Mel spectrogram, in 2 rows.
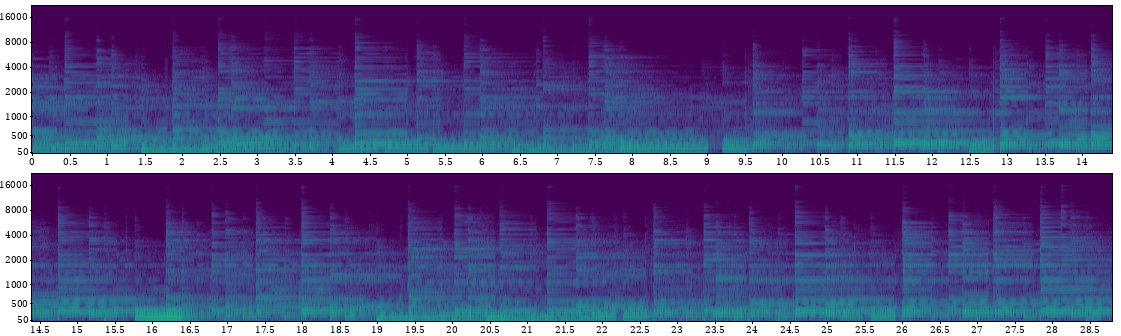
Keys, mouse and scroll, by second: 0.6 ctrl+KP_Add, 0.7 middle click, 1.3 ctrl+KP_1, 1.4 middle click, 2.0 middle click, 2.5 middle click, 3.1 click, 3.4 ., 4.4 middle click, 4.8 ctrl+s, 5.2 ctrl+Tab, 5.5 right click, 6.4 s, 6.6 Escape, 7.0 right click, 7.5 ctrl+z, 7.6 ctrl+z, 7.7 middle click, 8.0 click, 8.0 right click, 8.3 middle click, 8.6 s, 9.3 ctrl+,, 9.5 s, 9.8 middle click, 10.7 middle click, 11.2 click, 11.3 right click, 11.5-12.1 scroll up 1, 12.1 right click, 12.2-13.0 scroll down 1, 12.8 s, 13.5 middle click, 14.3 ctrl+KP_1, 14.8 Tab, 15.0 shift+h, 15.3 Tab, 15.4 middle click, 15.7 click, 16.5 middle click, 16.8 right click, 17.4 click, 17.6 middle click, 17.8 ctrl+b, 18.5 middle click, 18.9 middle click, 19.8 super+right click, 20.2 middle click, 20.6 right click, 20.8 middle click, 21.4 ctrl+b, 22.0 middle click, 22.4 right click, 22.5 middle click, 22.7-25.8 typing, 23.4 middle click, 24.2 middle click, 25.0 middle click, 26.0 middle click, 26.4 ctrl+s, 26.8 middle click, 27.2 click, 27.7 middle click, 28.2 middle click, 28.5 middle click.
